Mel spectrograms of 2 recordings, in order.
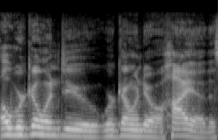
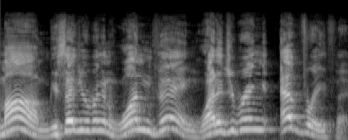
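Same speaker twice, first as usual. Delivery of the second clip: acted-out teasing, joking tone, high and raised; 8 semitones higher, 6 dB louder than usual. Acting out what they'll say to Mom about bringing food: joking tone. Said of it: "I'll say it in that joking way".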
